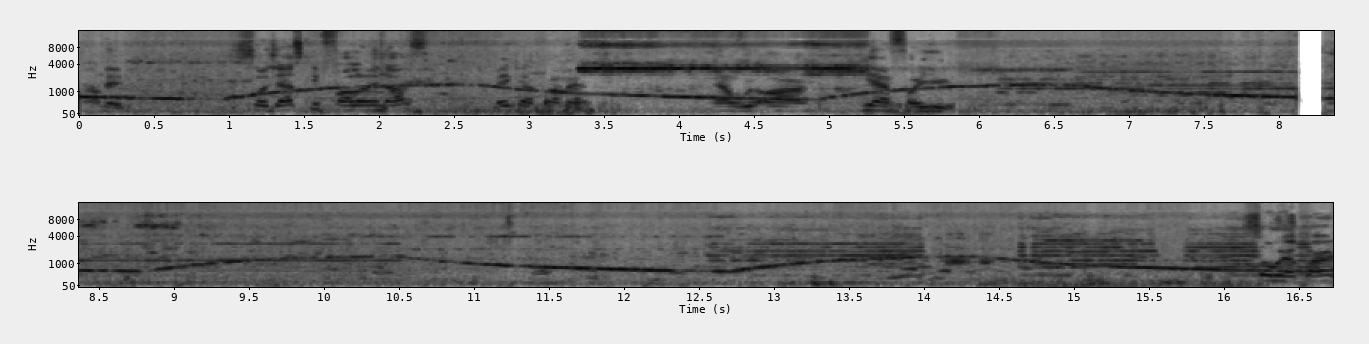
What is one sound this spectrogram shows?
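Motorcycle and car engines rumble in busy traffic nearby.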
